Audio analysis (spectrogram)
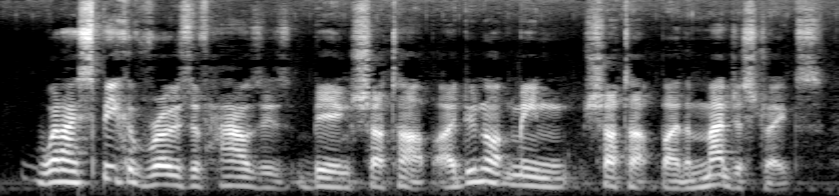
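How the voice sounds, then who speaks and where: A man reading an old literary book aloud in a measured, phrase-by-phrase narration, on a lo-fi home recording. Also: on the low side, a little mellow. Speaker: audiobook reader. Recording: lo-fi home recording, background hum, noise.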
